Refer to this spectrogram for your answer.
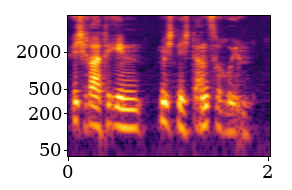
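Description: A man voicing a curt, defiant young male worker with a husky voice. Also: medium pitch, brisk, natural voice.

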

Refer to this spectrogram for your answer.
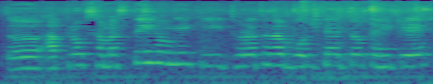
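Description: A high-pitched woman with a Bengali accent chats homely and casually as she cooks in her kitchen for a vlog. Her speech has small slips, and a faint hum sits under the recording. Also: fairly even intonation, brisk, darkish tone. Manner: chatty, homely, with slight slips in Hindi. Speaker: home cooking vlogger. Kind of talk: casual cooking vlog narration. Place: home kitchen.

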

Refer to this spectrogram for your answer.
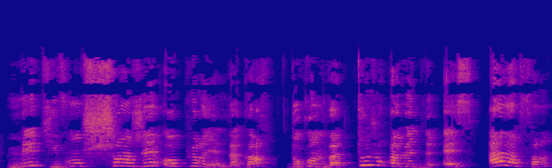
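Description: A woman teaching an English grammar lesson, explaining clearly and repeating points, slowing down on each example sentence. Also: sits high, a bit bright, echoey room.

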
